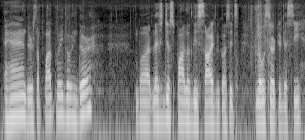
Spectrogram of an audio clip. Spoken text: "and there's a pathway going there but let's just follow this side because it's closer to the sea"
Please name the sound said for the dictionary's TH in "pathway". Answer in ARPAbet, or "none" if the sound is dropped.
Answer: T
